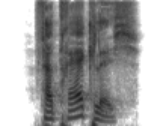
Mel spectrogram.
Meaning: compatible, bearable, acceptable, viable
- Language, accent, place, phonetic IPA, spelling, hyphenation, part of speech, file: German, Germany, Berlin, [fɛɐ̯ˈtʁɛːklɪç], verträglich, ver‧träg‧lich, adjective, De-verträglich.ogg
